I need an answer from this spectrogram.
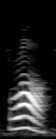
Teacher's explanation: sini dibaca tebal karena ro berharakat fathah jadi bacanya tebal ro ujung lidah kita menempel ke gigi seri kita yang atas di belakang gigi seri yang atas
